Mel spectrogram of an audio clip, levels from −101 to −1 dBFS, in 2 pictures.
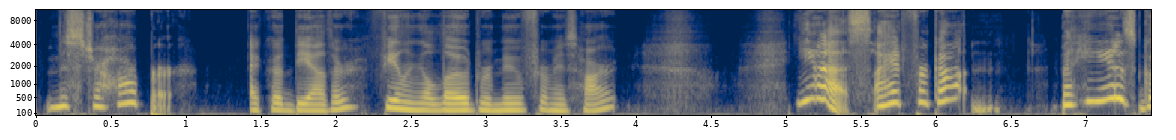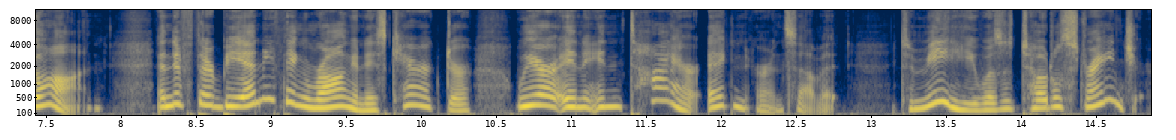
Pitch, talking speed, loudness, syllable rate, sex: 245 Hz, 175 wpm, -20 LUFS, 5.6 syllables/s, female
